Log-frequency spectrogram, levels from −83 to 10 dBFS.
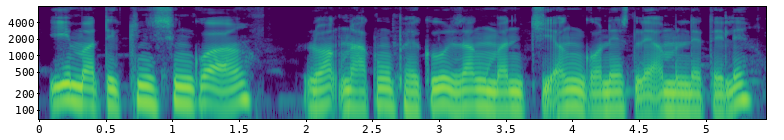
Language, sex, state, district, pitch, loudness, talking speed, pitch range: Wancho, male, Arunachal Pradesh, Longding, 120 Hz, -14 LUFS, 90 wpm, 110-135 Hz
